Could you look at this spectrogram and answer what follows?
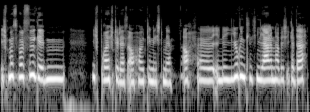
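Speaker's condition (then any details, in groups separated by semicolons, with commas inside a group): Deafness; deaf since birth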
